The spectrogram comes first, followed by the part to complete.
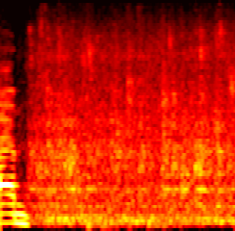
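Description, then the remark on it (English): Steady rushing noise from a microphone, hissing and crackling like pouring rain, continuing throughout after a brief voiced sound at the very start. “you can back up off the mic. Pouring rain, man.”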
